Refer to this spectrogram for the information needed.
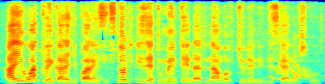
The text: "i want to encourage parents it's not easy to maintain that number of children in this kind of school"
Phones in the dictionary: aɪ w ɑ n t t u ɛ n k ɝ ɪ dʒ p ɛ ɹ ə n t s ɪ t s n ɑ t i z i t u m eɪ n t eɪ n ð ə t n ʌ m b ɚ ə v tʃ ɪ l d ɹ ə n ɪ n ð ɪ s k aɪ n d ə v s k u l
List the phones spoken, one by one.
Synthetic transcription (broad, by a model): aɪ w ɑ n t t u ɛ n k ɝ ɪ dʒ p ɛ ɹ ə n t s ɪ t s n ɑ t i z i t u m eɪ n t eɪ n ð ə t n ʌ m b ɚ ə v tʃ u d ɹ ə n ɪ n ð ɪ s k aɪ n d ə v s k u l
